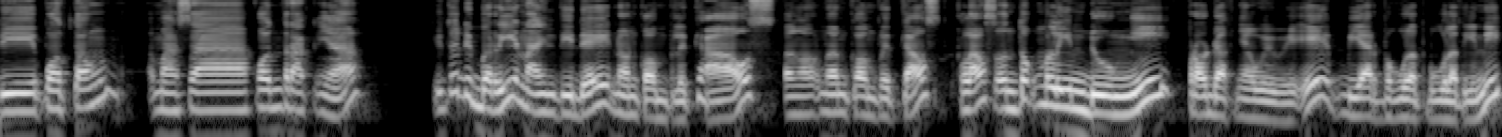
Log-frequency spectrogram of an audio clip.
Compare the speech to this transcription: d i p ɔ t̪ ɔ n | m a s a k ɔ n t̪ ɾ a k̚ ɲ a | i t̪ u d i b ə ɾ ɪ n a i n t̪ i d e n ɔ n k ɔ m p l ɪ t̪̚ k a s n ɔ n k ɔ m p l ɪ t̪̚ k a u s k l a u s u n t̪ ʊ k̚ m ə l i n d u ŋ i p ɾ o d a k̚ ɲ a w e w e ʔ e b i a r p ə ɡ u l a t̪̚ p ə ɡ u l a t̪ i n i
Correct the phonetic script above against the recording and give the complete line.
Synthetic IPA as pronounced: d i p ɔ t̪ ɔ ŋ | m a s a k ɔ n t̪ ɾ a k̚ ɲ a | i t̪ u d i b ə ɾ i n a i n t̪ i d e n ɔ n k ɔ m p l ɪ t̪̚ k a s n ɔ n k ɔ m p l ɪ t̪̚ k a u s k l a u s u n t̪ ʊ k̚ m ə l i n d u ŋ i p ɾ o d a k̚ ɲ a w e w e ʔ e b i a r p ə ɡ u l a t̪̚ p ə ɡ u l a t̪ i n i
